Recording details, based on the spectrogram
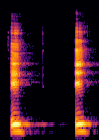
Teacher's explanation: So not the diphthong, but the E, just the E sound, because this is a monophthong. It's just one sound. It doesn't move from one sound to the other.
